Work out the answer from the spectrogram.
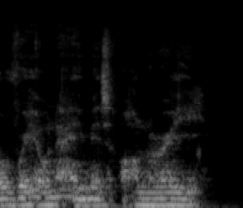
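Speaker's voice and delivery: soft, hushed half-whisper, close in. A player's character casts a message spell into a departing character's ear, half-whispering. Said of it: "kind of whisper into his ear".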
